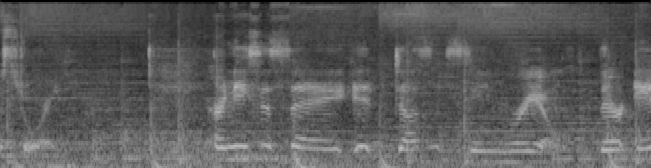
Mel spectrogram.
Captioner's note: on TV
